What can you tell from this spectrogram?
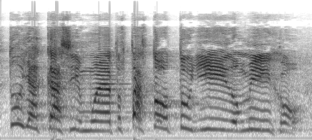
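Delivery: teasing wife pointing out the obvious; mock him with affectionate exasperation; burla incrédula. [name] se burla de su marido. (esposa burlona e incrédula)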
